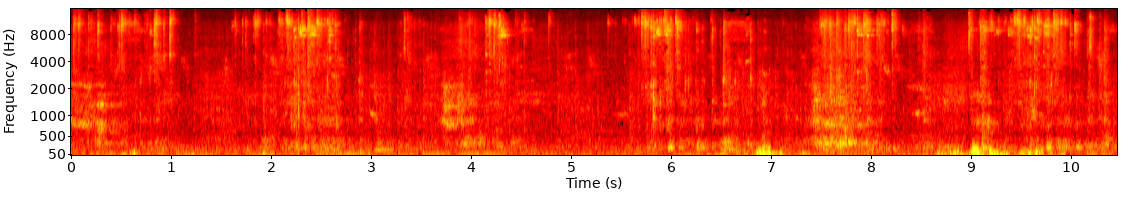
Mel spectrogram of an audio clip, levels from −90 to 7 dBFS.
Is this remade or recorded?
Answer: recorded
